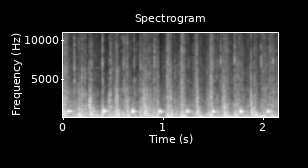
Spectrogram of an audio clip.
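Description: Cartoon sound effect of a character's rapid running footsteps, a quick even patter of about ten taps a second on a wooden beam.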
